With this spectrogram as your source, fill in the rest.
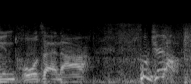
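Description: A man speaks sharply and demands.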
